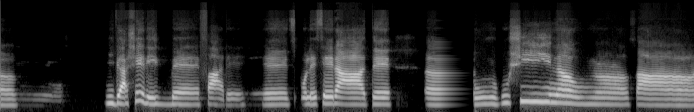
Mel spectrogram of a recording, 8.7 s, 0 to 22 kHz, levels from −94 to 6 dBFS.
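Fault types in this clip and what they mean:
Short concealed packet loss: A brief smear or wobble in the speech from about 5.27 to 5.32 s. Around 20 ms of audio reached the decoder too late, so the receiver bridged the gap by extending the preceding sound, then blended back into the real signal.
Long network dropout: From 5.46 s the speech becomes a continuation of the last sound that fades out, leaving about 90 ms of silence before audio returns at 5.93 s. The likely cause is a network stall that lost roughly 460 ms outright.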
